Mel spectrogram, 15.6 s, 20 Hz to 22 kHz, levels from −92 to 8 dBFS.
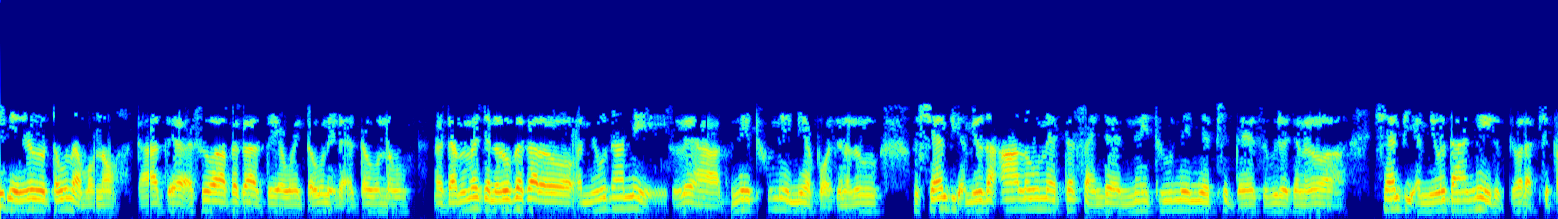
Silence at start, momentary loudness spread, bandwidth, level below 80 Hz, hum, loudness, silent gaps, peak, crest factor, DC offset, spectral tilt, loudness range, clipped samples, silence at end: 0 s; 9 LU; 3.8 kHz; -74 dBFS; none; -25 LUFS; none; -8 dBFS; 18 dB; under 0.1%; 0 dB/octave; 4 LU; under 0.1%; 0.05 s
